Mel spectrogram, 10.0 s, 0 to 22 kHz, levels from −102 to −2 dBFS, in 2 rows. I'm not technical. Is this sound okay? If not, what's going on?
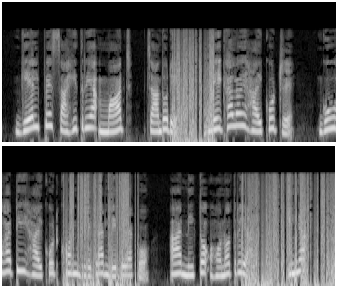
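No, it isn't. Three separate problems can be heard.

Throughout the whole clip, the speech sounds hissy and grainy, and the crisp top end is missing. Nothing comes through above about 10.5 kHz, so the sound is dull as well as rough. This clearly audible damage is likely Vorbis compression, a way of shrinking audio files. When squeezed hard, it cuts off the highest frequencies and stores the remaining treble so crudely that fine detail turns into a noisy fizz.

There are also bursts of irregular crackling and scratching from 2.55 to 3.17 seconds, 5.93 to 7.05 seconds, and 8.60 to 10.01 seconds. This is loose connector crackle. A worn or dirty plug or socket keeps losing and regaining contact when it shifts, chopping the sound. Checking or replacing the cables and connections used for the recording is the usual fix.

Finally, a few sudden sounds have a brief hiss just before them, which makes their start seem soft or smeared. 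This is pre-echo, and it happens at 2.94 seconds, 8.85 to 8.89 seconds, 9.18 seconds, and 9.60 to 9.63 seconds. Each hiss lasts only 12 to 34 milliseconds. It comes from the same compression. The file is processed in small chunks, and the noise meant for a loud moment is spread across the whole chunk, so it leaks into the quiet instant before that sound begins.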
